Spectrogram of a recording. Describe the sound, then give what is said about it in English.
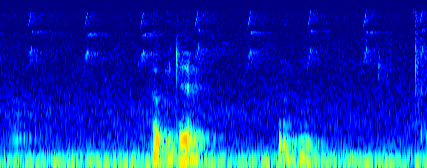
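Birds singing outdoors, a high repeating chirp call recurring at a steady rhythm throughout, faint beneath people talking quietly. “as we sit here in this wonderful environment, and that we hear those birds singing to us through this session”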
